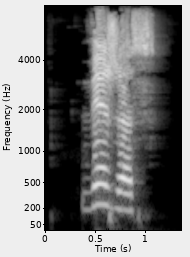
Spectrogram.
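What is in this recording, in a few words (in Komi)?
"вежӧс", Komi, female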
